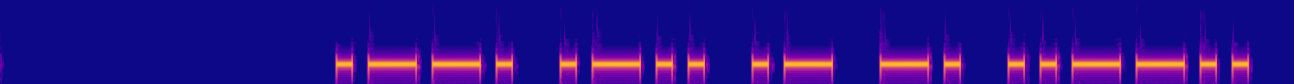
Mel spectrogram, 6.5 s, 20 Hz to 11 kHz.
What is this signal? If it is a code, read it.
Morse code, heard as a keyed tone, about 15 wpm, 700 Hz. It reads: PLAN?
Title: 3x Word-Spacing - Sentences from Top 500 Words - 15wpm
